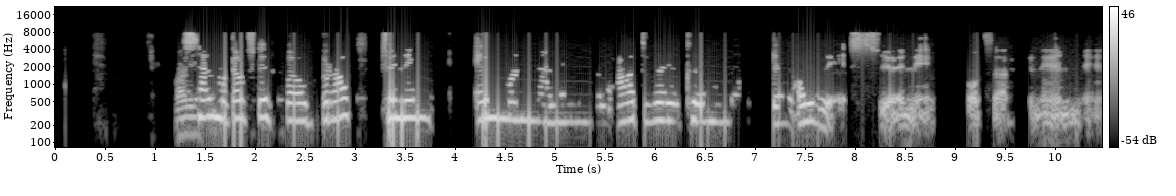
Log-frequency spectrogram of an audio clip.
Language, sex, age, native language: Icelandic, male, 13, Icelandic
